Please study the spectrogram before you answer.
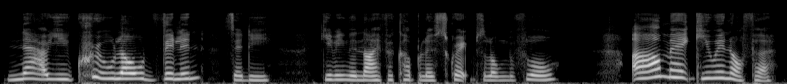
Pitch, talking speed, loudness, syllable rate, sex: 235 Hz, 170 wpm, -20 LUFS, 4.7 syllables/s, female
